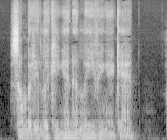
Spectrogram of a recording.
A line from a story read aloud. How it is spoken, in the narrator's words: I whispered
